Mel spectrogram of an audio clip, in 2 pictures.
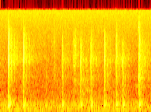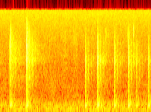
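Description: Chalk writing on a blackboard: a quick, irregular run of sharp taps and clicks as symbols are written, with a short pause about two-thirds of the way through.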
